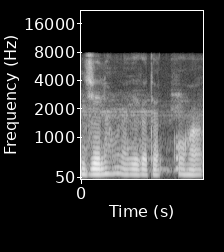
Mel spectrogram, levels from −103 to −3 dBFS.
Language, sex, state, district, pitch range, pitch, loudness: Chhattisgarhi, male, Chhattisgarh, Sukma, 120-125 Hz, 125 Hz, -19 LUFS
